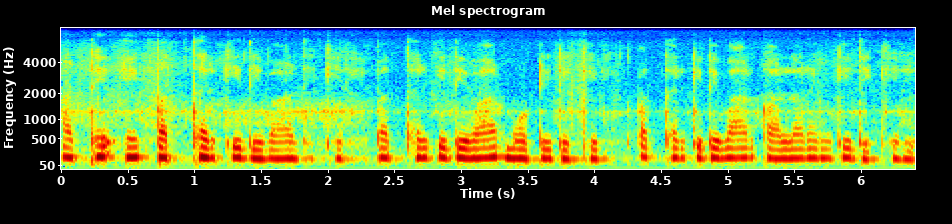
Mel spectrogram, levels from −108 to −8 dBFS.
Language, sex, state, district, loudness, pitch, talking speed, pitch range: Rajasthani, female, Rajasthan, Churu, -19 LUFS, 155 Hz, 195 wpm, 145-165 Hz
